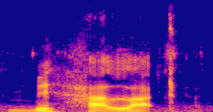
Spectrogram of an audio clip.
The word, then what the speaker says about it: Michalak: And just a quick one from Pyosco in the YouTube stream said it's pronounced Michalak. So I'm guessing a silency.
